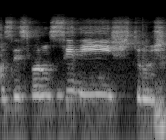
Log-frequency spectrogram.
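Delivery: put-on Rio Carioca accent, s sounds become sh. Retelling an answer to students, spoken like in Rio: carioca accent with sh sounds. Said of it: "vou falar igual lá no Rio".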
